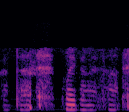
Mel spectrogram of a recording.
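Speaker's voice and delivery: tiny whispered note to oneself; whispering. Real, not acted. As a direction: whisper it inwardly, hardly audible. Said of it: "if I'm whispering here".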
